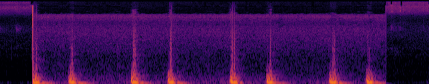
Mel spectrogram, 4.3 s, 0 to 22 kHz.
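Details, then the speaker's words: Teaching example of clean, regular lub-dub heart sounds at about 60 beats a minute; normal first and second heart sounds. "así es como se escucharía el primer y segundo ruido"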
